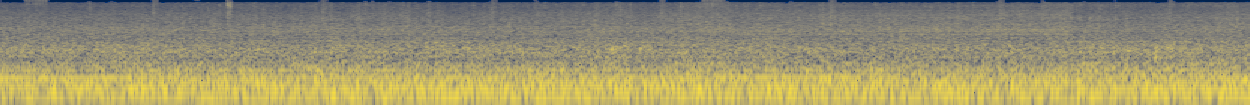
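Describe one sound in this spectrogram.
A car's engine and tyres rumble steadily from inside the car.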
